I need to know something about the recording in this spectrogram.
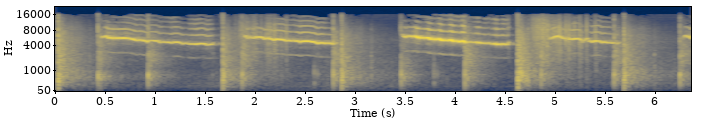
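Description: Fireworks burst with sharp bangs.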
